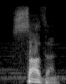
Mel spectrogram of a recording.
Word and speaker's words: southern: So you pronounce it as s u t h e, okay? Good. North, northern. South, southern.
